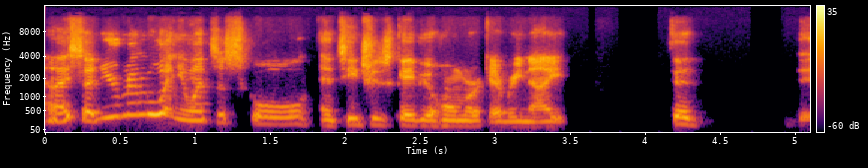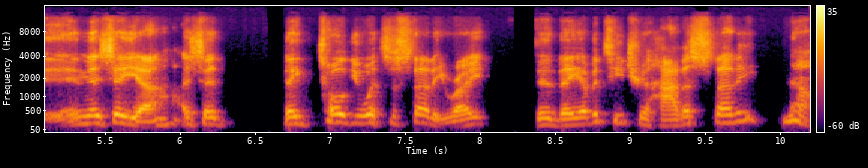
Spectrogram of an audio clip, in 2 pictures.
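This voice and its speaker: A man with a Boston accent at a fairly quick pace, in a dry, close sound with no echo. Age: 70s. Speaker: sports psychology professor. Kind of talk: casual interview.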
